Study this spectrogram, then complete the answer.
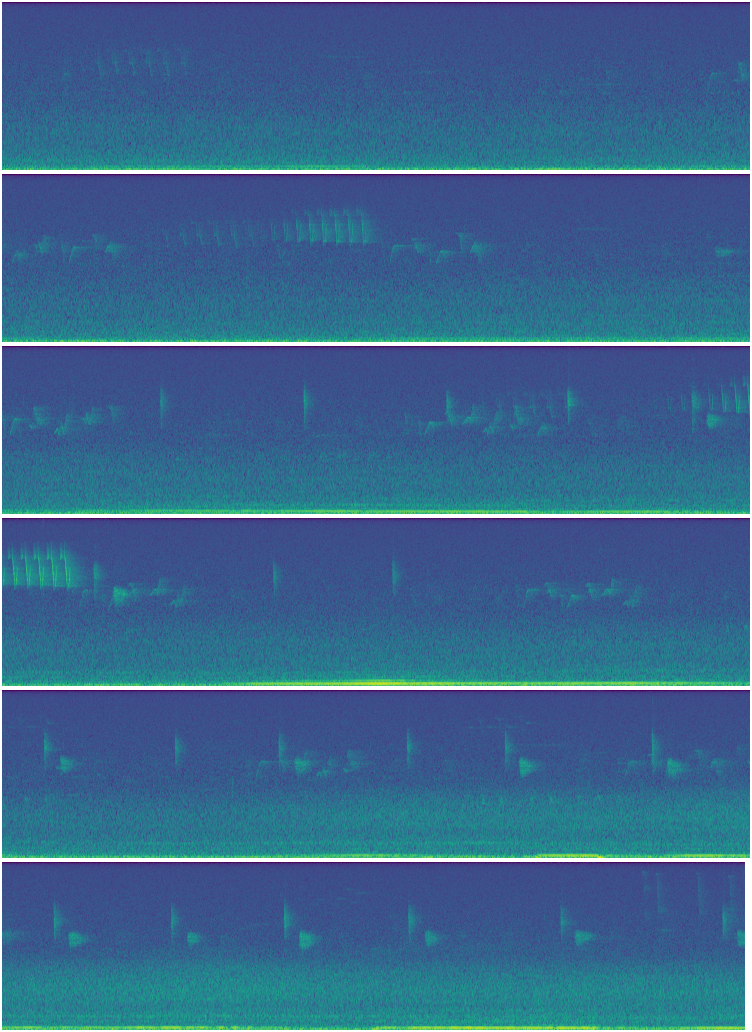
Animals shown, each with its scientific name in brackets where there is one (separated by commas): Blackburnian Warbler (Setophaga fusca), Eastern Chipmunk (Tamias striatus), Scarlet Tanager (Piranga olivacea), Ovenbird (Seiurus aurocapilla)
